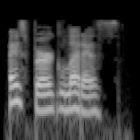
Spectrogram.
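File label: "iceberg lettuce", British English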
